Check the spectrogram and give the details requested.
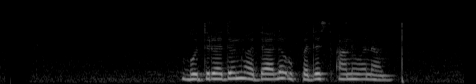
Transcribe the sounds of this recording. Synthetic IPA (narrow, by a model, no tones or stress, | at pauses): bud̪ɾad̪unʋad̪aːləupəd̪esanuʋɐnam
